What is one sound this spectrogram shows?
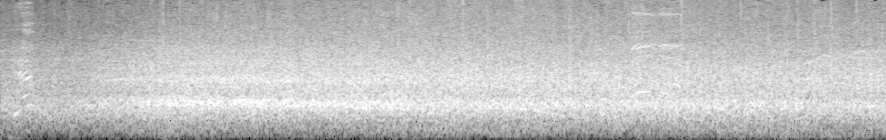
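A large crowd cheers louder.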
